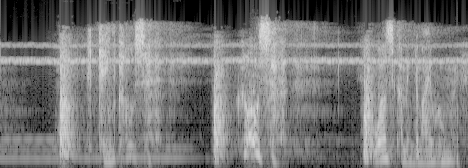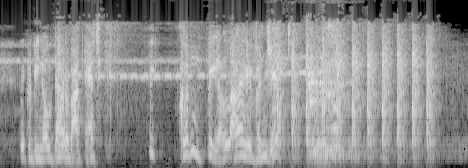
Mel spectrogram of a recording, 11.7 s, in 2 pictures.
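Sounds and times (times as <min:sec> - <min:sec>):
speech: 0:01.3 - 0:02.2, 0:03.0 - 0:03.8, 0:04.7 - 0:10.3
knocking on a door: 0:02.7 - 0:02.9, 0:09.3 - 0:11.4.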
